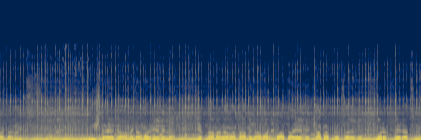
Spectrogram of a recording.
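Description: People's raised voices in a heated argument, several overlapping, over a steady low mechanical hum.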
